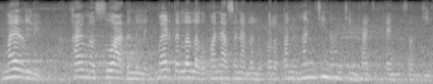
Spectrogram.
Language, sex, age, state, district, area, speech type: Maithili, female, 30-45, Bihar, Supaul, rural, spontaneous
